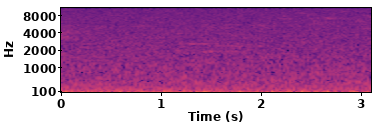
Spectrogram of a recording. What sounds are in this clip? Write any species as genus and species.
Setophaga fusca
